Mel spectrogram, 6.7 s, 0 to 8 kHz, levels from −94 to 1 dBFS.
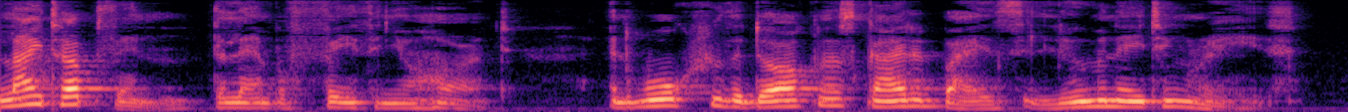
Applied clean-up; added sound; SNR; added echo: none; none; none; none.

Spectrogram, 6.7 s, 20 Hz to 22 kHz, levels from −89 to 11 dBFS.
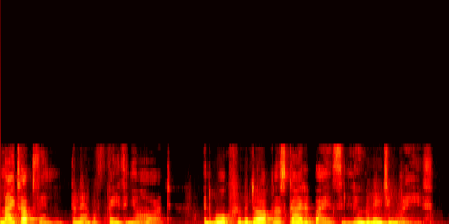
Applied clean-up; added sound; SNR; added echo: neural separator model SepFormer DNS4.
